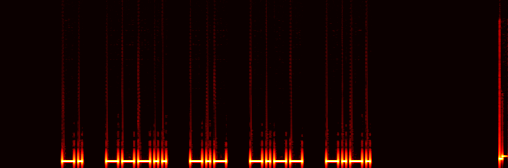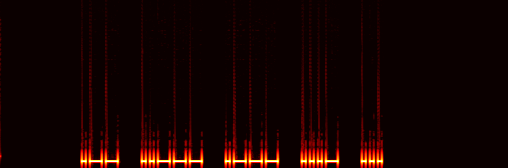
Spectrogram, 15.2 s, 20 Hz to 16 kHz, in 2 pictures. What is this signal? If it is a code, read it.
Morse code, heard as a keyed tone, about 19 wpm, spaced as for 14 wpm, 700 Hz. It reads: N8KYC W2JVS
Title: 245 Lesson 39g - Letter z - Call Signs 20wpm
